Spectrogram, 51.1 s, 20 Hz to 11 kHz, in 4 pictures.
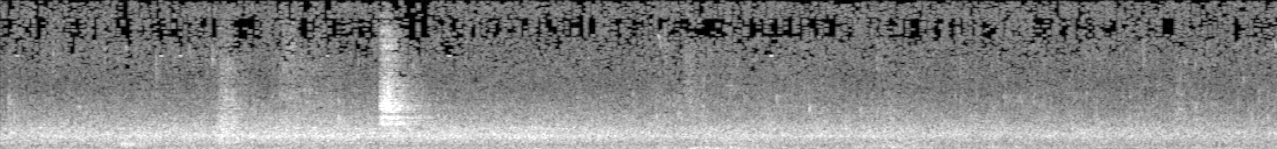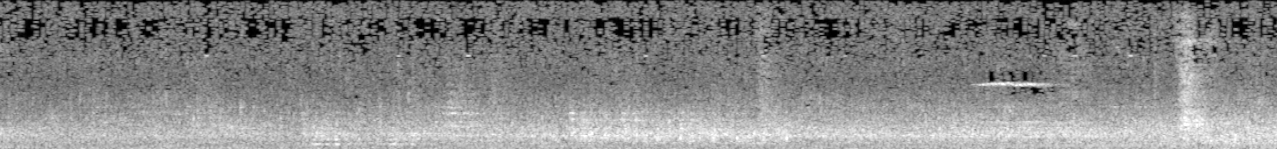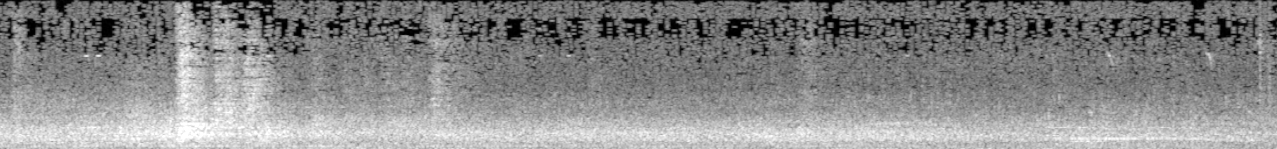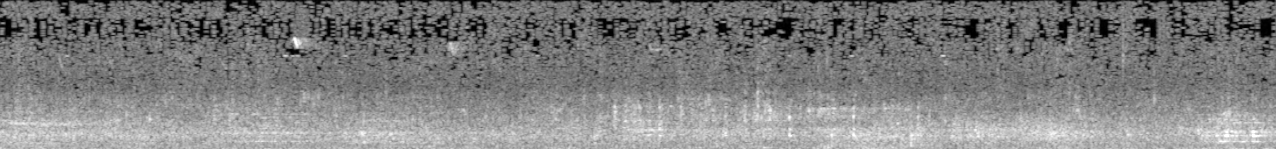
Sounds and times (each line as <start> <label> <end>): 0.0 cars 51.0
0.0 sounds from the other buildings 51.0
0.0 tram 51.0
